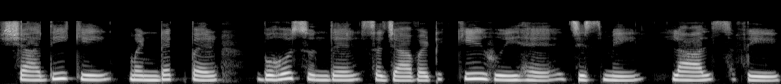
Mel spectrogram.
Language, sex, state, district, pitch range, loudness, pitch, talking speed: Hindi, female, Uttar Pradesh, Jyotiba Phule Nagar, 200-230 Hz, -13 LUFS, 210 Hz, 110 wpm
